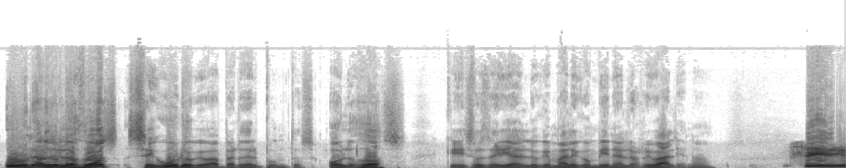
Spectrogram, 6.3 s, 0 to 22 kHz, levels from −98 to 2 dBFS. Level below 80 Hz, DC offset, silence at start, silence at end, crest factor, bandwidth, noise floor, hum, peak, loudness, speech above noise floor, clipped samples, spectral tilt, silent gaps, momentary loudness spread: -50 dBFS; under 0.1%; 0.05 s; 0 s; 12 dB; 15.5 kHz; -53 dBFS; none; -8 dBFS; -20 LUFS; 33 dB; under 0.1%; -6.5 dB/octave; none; 19 LU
